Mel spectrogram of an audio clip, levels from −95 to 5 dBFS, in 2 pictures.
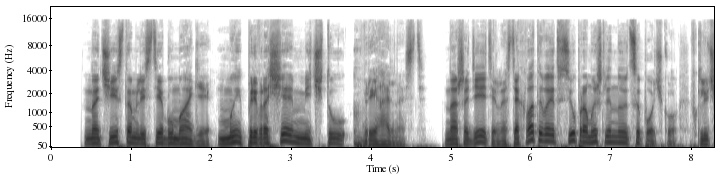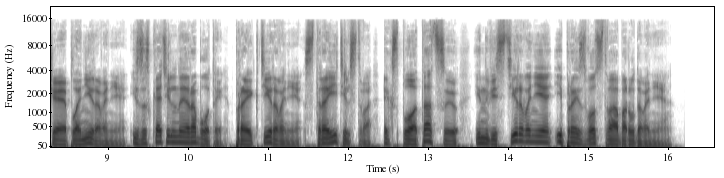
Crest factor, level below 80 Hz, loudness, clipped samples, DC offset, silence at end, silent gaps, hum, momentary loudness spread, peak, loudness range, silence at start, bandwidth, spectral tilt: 18 dB; -32 dBFS; -19 LUFS; under 0.1%; under 0.1%; 0.55 s; none; none; 9 LU; 0 dBFS; 2 LU; 0.4 s; 16 kHz; -5 dB/octave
